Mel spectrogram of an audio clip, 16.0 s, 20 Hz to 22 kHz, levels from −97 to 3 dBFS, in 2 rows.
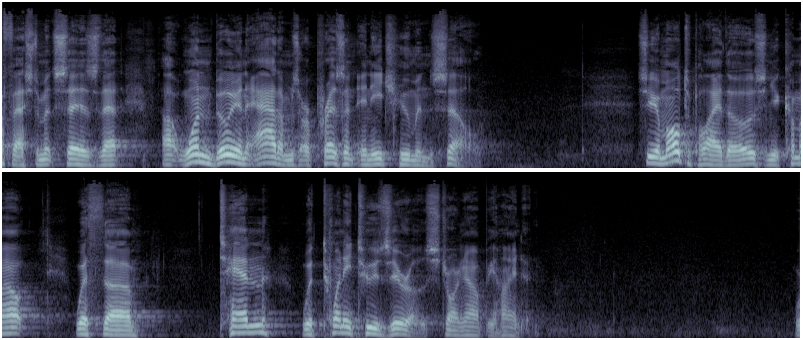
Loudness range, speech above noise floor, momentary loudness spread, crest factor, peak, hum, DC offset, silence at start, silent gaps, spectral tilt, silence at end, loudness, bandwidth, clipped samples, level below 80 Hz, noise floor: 8 LU; 43 dB; 12 LU; 20 dB; -12 dBFS; none; under 0.1%; 0 s; none; -5 dB/octave; 0 s; -30 LUFS; 18 kHz; under 0.1%; -70 dBFS; -72 dBFS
